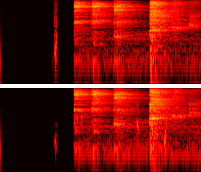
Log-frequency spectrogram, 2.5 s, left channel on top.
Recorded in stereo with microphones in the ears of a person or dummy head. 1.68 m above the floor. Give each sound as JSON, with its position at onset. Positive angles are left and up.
{"t": 0.9, "sound": "a pop", "side_deg": -25, "distance_m": 1.4}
